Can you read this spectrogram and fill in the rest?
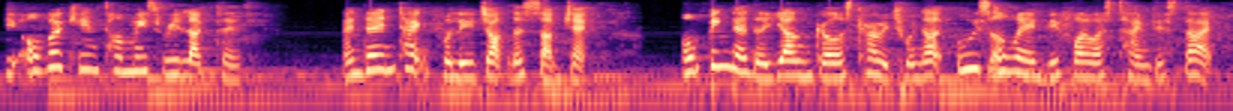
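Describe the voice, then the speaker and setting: A woman's voice: fairly high pitch, fairly quick. A woman reading a storybook aloud as a scripted narration. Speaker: audiobook narrator. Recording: dull lo-fi recording, music behind. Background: background music.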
